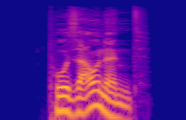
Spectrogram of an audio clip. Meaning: present participle of posaunen
- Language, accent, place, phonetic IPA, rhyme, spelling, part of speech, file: German, Germany, Berlin, [poˈzaʊ̯nənt], -aʊ̯nənt, posaunend, verb, De-posaunend.ogg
